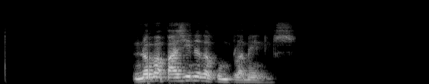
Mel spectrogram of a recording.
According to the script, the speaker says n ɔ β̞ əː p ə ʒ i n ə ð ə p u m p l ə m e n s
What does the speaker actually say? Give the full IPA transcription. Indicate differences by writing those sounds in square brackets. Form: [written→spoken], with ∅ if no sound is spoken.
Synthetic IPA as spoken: n ɔ β̞ [əː→ə] p [ə→a] ʒ i n ə ð ə [p→k] u m p l ə m e n s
